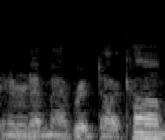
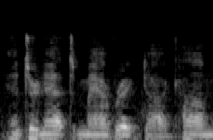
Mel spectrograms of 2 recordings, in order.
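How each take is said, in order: First: It is said quickly. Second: It is said slowly and clearly.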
